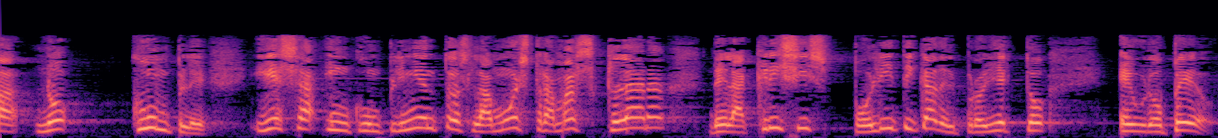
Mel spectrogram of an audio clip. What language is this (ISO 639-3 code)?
spa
